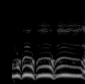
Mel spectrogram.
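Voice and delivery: big high joyful laugh; preacher laughs out to the congregation; loud laugh. Real, not acted. Hearty burst of laughter.

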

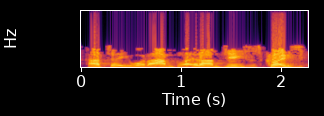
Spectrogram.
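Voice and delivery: usual speaking voice

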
